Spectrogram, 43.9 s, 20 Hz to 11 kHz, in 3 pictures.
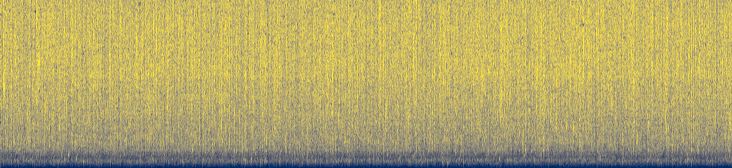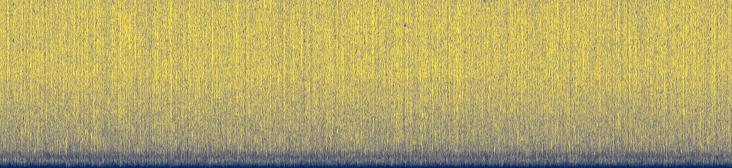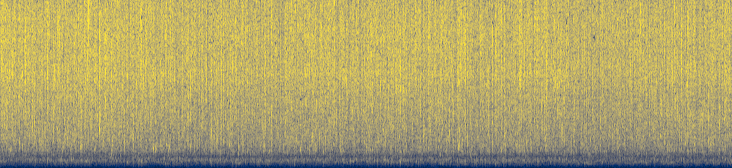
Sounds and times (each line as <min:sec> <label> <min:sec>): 0:00.0 Running water coming out of the forest 0:43.9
